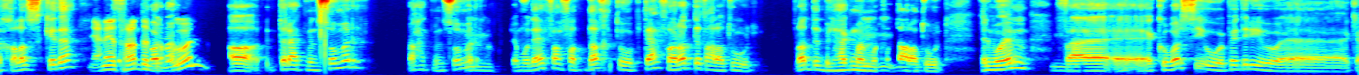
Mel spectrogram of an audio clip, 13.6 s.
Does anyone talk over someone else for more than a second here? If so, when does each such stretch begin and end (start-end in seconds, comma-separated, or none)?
none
